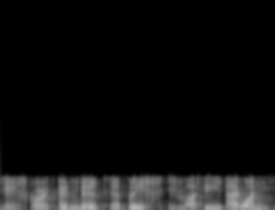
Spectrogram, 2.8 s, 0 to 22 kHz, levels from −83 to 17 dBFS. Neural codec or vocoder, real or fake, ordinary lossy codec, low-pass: autoencoder, 22.05 kHz, a latent of 192 numbers a frame, VITS, trained on one speaker; fake; none; 3.6 kHz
